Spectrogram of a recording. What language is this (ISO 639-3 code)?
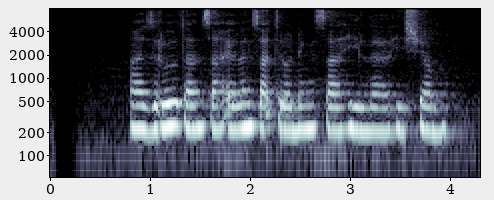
jav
